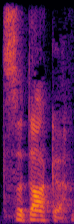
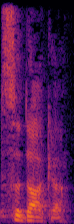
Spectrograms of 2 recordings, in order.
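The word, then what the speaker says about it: צדקה: But the first Hebrew word is tzedakah, and what I want to get to is the root of why giving is a part of our lives.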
